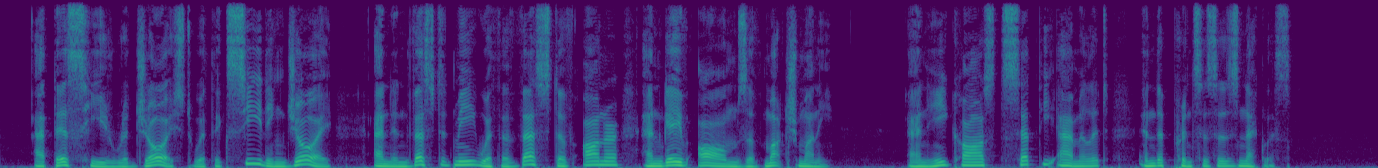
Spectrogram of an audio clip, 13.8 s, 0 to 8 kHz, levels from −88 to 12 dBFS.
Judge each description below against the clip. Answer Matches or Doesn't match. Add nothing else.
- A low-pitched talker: Matches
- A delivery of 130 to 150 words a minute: Matches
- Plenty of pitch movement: Matches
